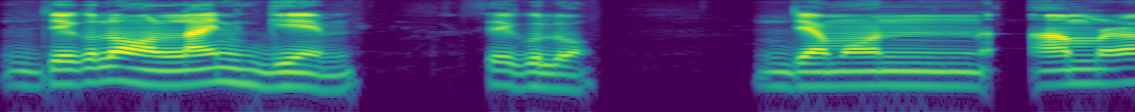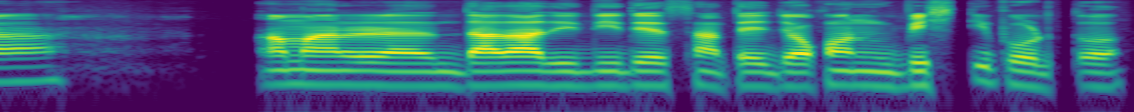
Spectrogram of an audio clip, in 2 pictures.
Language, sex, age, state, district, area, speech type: Bengali, male, 18-30, West Bengal, Jhargram, rural, spontaneous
